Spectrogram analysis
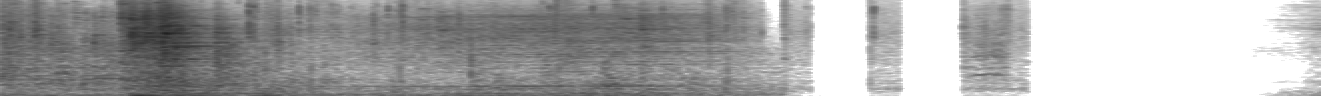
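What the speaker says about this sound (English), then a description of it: "The elevator raced downward, plummeting towards an unknown fate." Elevator descending in The Stanley Parable, a loud mechanical rattling and creaking rumble for several seconds that cuts out, followed by a few short clunks and then near silence.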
